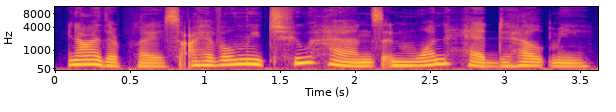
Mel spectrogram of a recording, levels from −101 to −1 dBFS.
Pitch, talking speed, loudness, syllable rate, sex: 170 Hz, 230 wpm, -16 LUFS, 5.3 syllables/s, female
